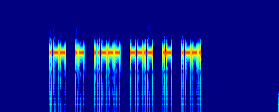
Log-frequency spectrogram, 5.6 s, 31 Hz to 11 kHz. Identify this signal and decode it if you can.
Morse code, heard as a keyed tone, about 36 wpm, spaced as for 25 wpm, 700 Hz. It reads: WA2QAP
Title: USA Call Signs - 6 Characters - 2x Character Spacing - 35wpm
